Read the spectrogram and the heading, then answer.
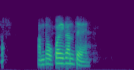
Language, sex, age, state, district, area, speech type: Santali, male, 18-30, Jharkhand, Pakur, rural, conversation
